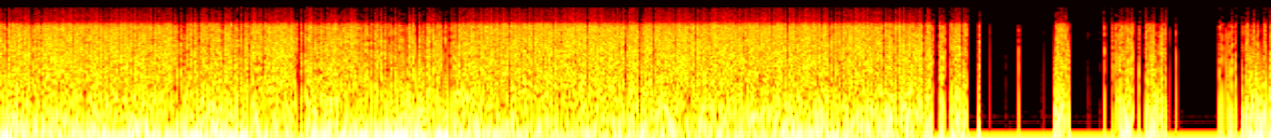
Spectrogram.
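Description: Loud, steady static hiss with a low hum from an analog FPV drone video receiver, cutting out to silence several times in quick succession about five seconds in.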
